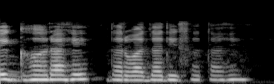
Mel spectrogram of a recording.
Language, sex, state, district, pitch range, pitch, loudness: Marathi, female, Maharashtra, Washim, 205-220 Hz, 215 Hz, -18 LUFS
